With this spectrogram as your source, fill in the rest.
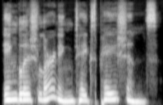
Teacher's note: Did you notice how I stressed the words English and patience.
